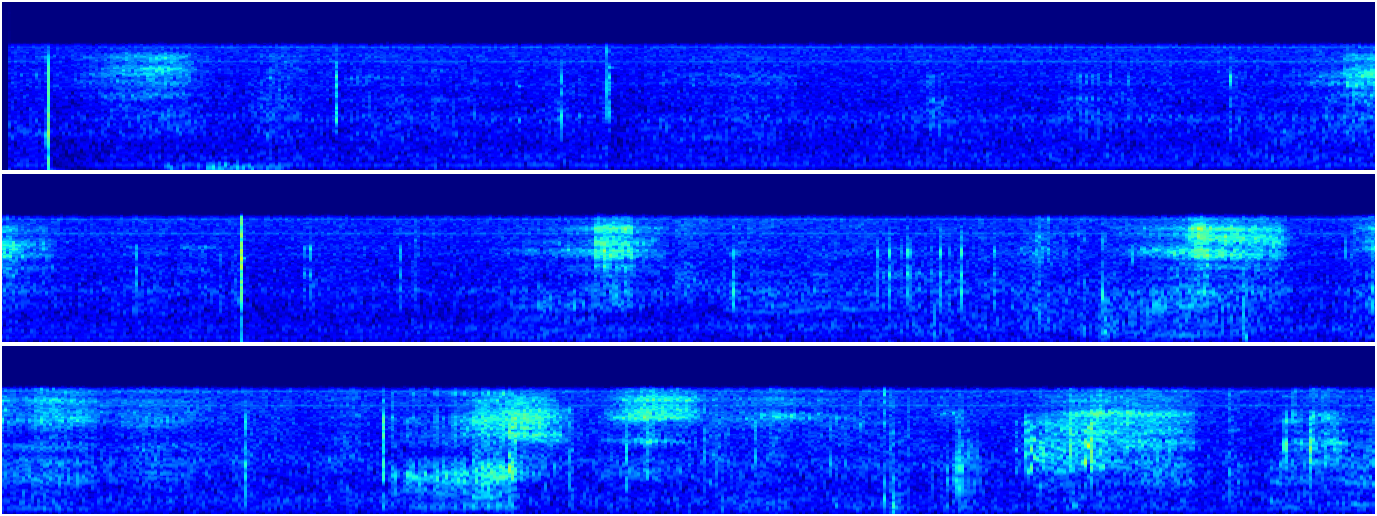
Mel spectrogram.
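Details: Aubrey sleeping in a chair; soft, snuffly snoring breaths recurring about every four seconds against quiet room noise.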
